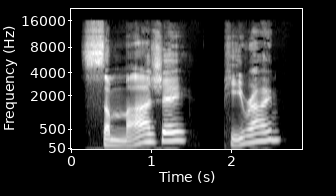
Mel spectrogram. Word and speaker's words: Samaje Perine: Is that how you say his name? Is that really? – Yes. – That's correct? – Yes. – Samaje Perine? You're serious? – Yeah. – Like you heard somebody say it and they were, yes. They said it correctly.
